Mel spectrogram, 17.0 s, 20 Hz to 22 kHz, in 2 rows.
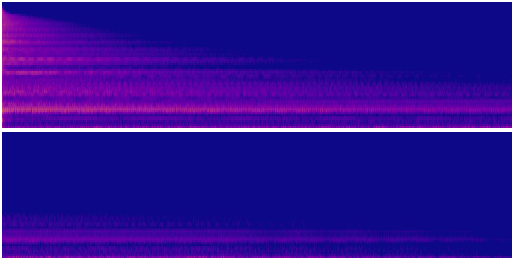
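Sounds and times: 
ambient ride cymbal single shot in D: 0.0s - 6.4s.

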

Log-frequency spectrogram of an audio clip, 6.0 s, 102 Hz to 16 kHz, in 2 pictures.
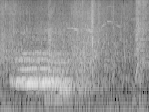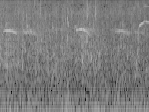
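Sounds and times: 
sea lion bellow, low hoarse harmonic roar: 0.2s - 2.0s
sub-Antarctic gulls giving thin high slurred calls: 0.2s - 2.2s.

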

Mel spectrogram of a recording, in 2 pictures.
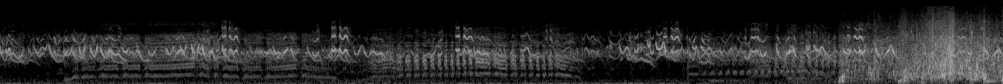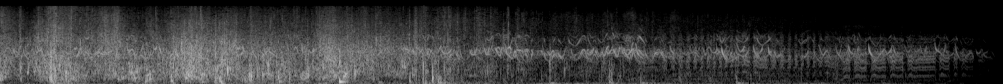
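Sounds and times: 
emperor penguin chicks calling: 0.2s - 19.9s.

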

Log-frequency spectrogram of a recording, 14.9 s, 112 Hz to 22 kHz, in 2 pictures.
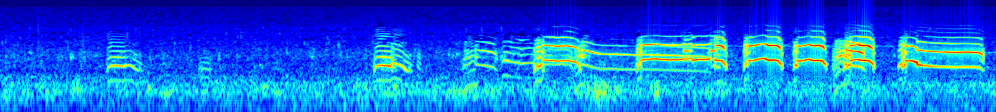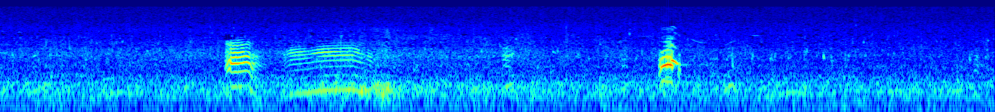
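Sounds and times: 
vega gulls yelling: 2.8s - 7.4s, 9.2s - 10.2s, 12.4s - 12.8s.

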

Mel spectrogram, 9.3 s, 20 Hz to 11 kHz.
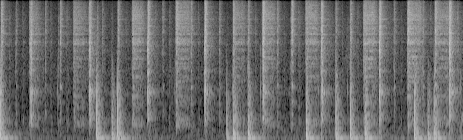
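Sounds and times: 
kick drum tuned to D note: 0.0s - 0.4s, 1.9s - 2.7s, 4.5s - 5.3s, 6.1s - 7.7s, 8.3s - 9.2s
104 bpm drum loop in D key: 0.0s - 9.2s.

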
